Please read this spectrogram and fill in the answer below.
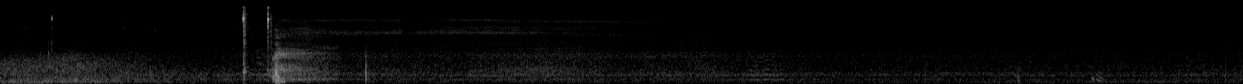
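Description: Honey bees buzzing faintly and steadily around the hives, with two sharp clicks close together about two and a half seconds in.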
